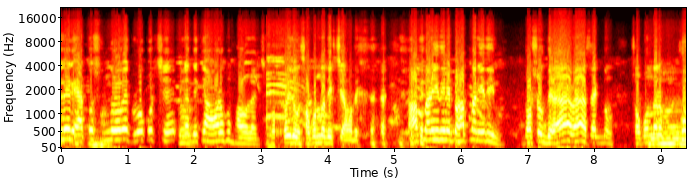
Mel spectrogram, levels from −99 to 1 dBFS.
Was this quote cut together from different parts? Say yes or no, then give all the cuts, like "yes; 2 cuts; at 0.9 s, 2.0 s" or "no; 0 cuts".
yes; 1 cut; at 3.0 s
